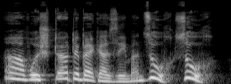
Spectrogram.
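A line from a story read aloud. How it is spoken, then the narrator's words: Hasty call. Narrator (German): rief hastig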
